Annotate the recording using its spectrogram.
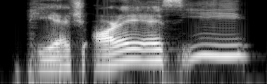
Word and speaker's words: phrase: r 加上中央元音弱元音 a shwa frap frap frap 再听一遍 phr frap frap frap 好的，在 phrase 后面的元辅一 vowel space e pronounce its name 它的 alphabet letter name 它的字母音 P H R A S E phrase phrase phrase 句子的句，再听一遍。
